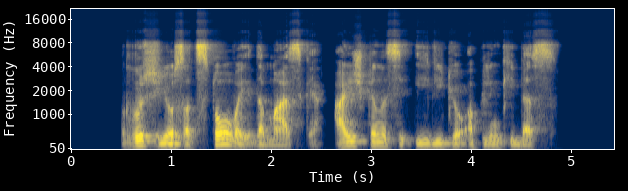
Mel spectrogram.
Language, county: Lithuanian, Kaunas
